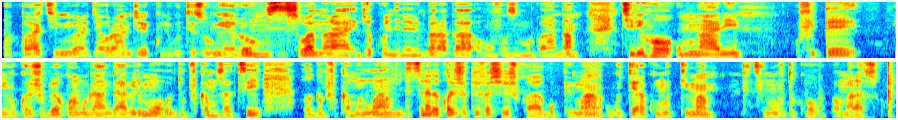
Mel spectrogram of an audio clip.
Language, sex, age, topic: Kinyarwanda, male, 18-24, health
